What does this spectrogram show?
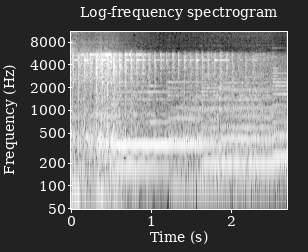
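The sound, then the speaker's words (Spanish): Hard stone being chipped away with rapid, continuous strikes, a dense, steady rattle of impacts with a ringing metallic tone underneath, loud throughout and with no voices. “Estoy picando la piedra dura.”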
